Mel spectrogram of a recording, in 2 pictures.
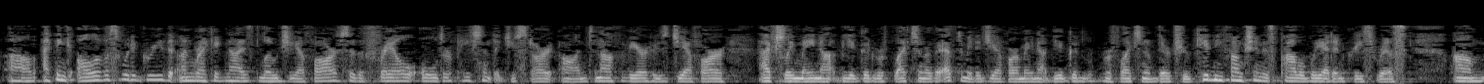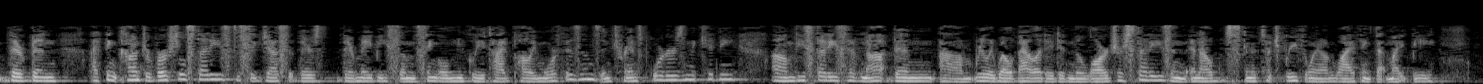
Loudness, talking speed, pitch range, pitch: -23 LUFS, 210 wpm, 140-170 Hz, 150 Hz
